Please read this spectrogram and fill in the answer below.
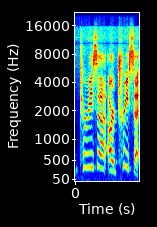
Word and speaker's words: Tresa: We have seen Tresa is T-R-E, like tree saw, right?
